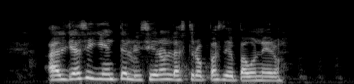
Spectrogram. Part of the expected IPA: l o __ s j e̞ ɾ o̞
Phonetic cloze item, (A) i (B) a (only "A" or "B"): A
